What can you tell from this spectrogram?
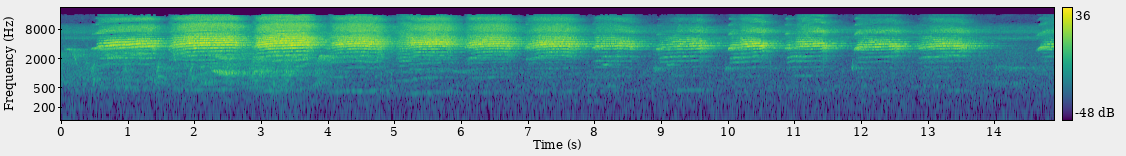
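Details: Close-up screaming of a bonobo, or pygmy chimpanzee, in Wamba Forest. Shrill, harsh harmonic screams repeat in a rapid series, roughly one a second, swelling and fading, with a high insect hum behind them.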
